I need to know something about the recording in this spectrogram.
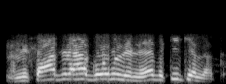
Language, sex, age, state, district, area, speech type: Maithili, male, 60+, Bihar, Muzaffarpur, urban, conversation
